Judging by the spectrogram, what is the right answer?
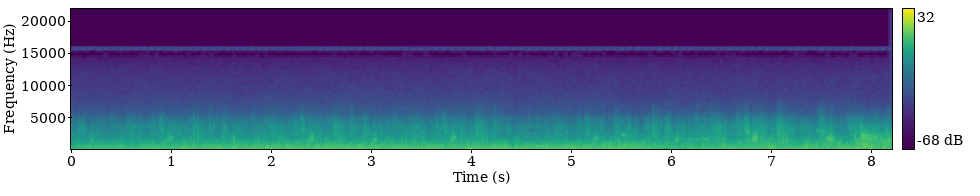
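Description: Loud, steady mechanical drone with a continuous clatter of wood, like a machine tearing at a house while boards and laths break and fall.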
